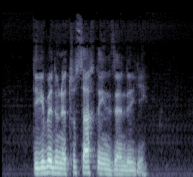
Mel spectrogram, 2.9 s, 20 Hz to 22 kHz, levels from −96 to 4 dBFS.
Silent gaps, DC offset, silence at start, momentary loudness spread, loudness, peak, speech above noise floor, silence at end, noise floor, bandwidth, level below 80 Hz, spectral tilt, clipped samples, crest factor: none; under 0.1%; 0.5 s; 12 LU; -19 LUFS; -2 dBFS; 42 dB; 0.7 s; -61 dBFS; 13.5 kHz; -54 dBFS; -7.5 dB/octave; under 0.1%; 18 dB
